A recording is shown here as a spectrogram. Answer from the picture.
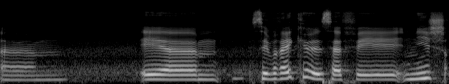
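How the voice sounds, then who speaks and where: A woman speaks with an Arabic accent. Her intonation stays fairly even. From southern Lebanon. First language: Arabic (speaking French). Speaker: poet. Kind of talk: panel talk at book festival. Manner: hesitant, many fillers.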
